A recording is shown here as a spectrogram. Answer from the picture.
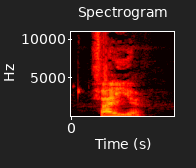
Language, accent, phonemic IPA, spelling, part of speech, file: French, Canada, /faj/, faillent, verb, LL-Q150 (fra)-faillent.wav
- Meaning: third-person plural present indicative/subjunctive of faillir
